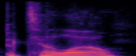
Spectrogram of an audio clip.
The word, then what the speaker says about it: Patillo: His name's Rob Patillo. If I can pronounce his name, it's kind of like Rob Potato, but it's Patillo.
